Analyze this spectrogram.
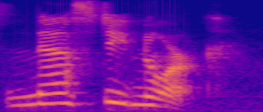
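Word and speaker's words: Gnasty Gnorc: G-N-A-S-T-Y. – Just sounds nasty, yeah. – Yes, Nasty Nork. – Okay. – The G is silent in both of those.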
